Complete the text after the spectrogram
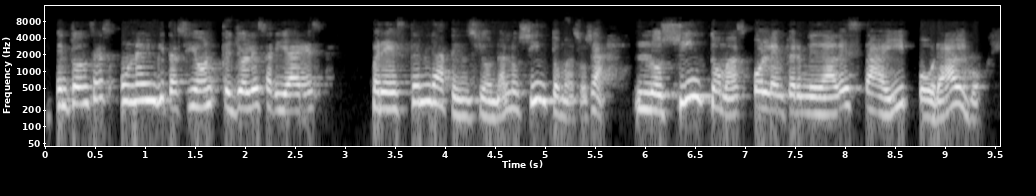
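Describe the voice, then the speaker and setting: A woman's voice: medium pitch, dark tone, lo-fi sound. A woman psychologist, explaining her view in an interview, often restarting phrases and adding tag questions for agreement. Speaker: psychologist guest.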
